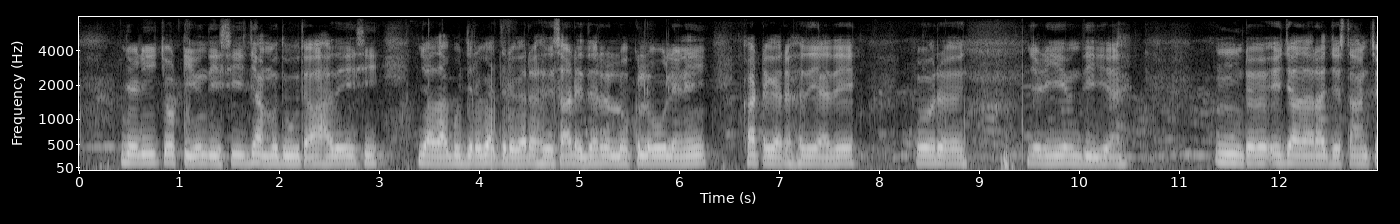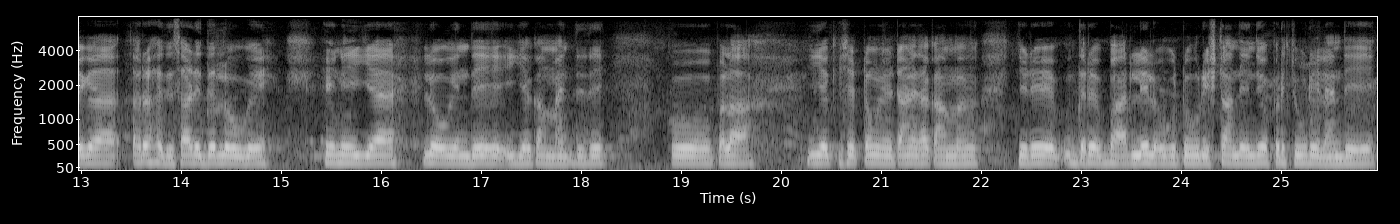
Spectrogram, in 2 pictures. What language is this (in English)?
Dogri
